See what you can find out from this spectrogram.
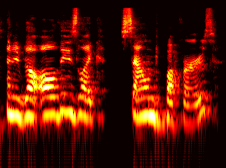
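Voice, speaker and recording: A woman's voice: a little high, moderate pace, a bit bright, husky. A woman in a radio studio chatting casually as an accent coach, explaining things patiently and often checking in with "right?".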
